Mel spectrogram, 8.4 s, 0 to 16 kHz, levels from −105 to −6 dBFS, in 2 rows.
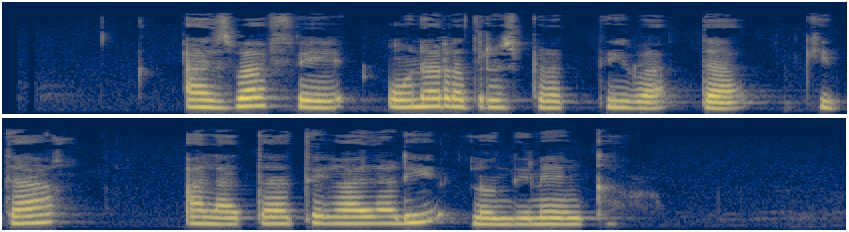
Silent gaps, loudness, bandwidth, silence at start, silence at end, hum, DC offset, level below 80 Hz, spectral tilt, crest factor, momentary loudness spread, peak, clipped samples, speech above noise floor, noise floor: none; -26 LUFS; 11 kHz; 0.9 s; 1.25 s; none; under 0.1%; -82 dBFS; -6 dB/octave; 20 dB; 10 LU; -6 dBFS; under 0.1%; 52 dB; -77 dBFS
